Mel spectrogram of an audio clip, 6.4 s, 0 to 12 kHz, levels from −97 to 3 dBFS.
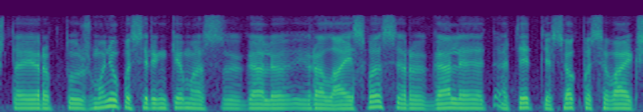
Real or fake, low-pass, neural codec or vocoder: real; 7.2 kHz; none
